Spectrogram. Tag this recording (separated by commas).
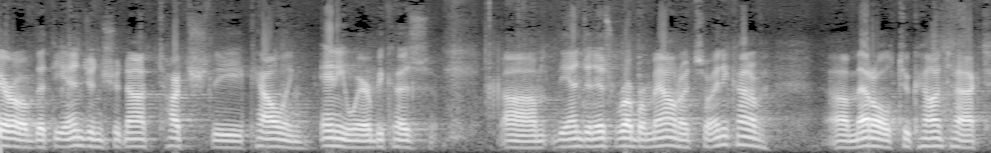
Speech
